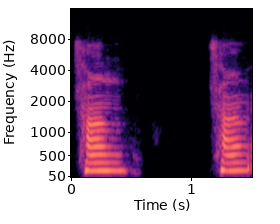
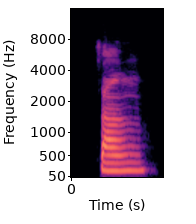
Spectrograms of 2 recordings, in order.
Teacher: Fíjense como con C expulso aire, con Z no, con Z san, con C san, san, estoy expulsando el aire.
